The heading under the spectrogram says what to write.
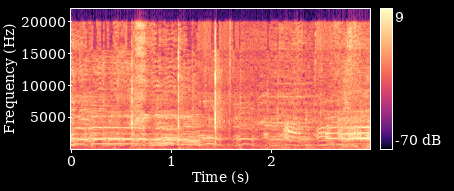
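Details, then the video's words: Kukuak Balenggek cockerels compete in a boko-class crowing final at a dairy farm in Solok; a dense chorus of looping, undulating crows runs through the whole stretch, with scattered clicks and faint talk. "Final lomba ayam kukuak balenggek kls boko"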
